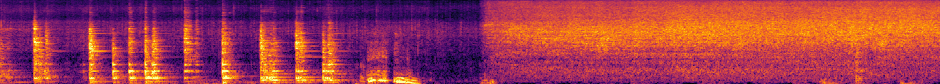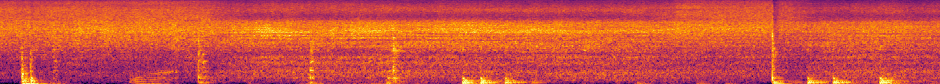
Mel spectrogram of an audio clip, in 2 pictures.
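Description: A run of about a dozen sharp, ringing knocks, then a sudden start about seven seconds in of a loud, steady sizzle as raw marinated steak strips go onto the hot steel top of a Blackstone flat-top griddle. A few short knocks of a metal spatula on the steel sound through the sizzle as the strips are spread and turned.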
